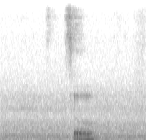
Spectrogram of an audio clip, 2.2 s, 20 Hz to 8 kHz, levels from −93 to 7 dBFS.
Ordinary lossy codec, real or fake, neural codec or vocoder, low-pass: none; real; none; none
